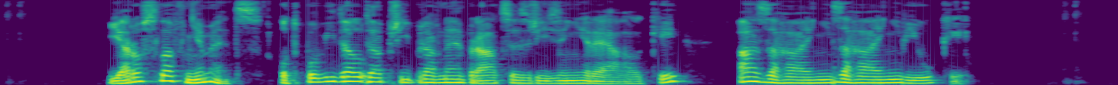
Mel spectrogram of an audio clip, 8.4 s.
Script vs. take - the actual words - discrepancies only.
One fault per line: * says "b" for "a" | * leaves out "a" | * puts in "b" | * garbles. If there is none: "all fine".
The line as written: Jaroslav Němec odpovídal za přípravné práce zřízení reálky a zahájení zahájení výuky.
all fine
